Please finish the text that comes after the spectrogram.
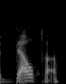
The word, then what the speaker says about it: delta: And when we're talking about the change in anything, we often use the Greek symbol of a triangle, pronounced the delta.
